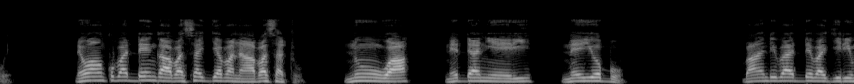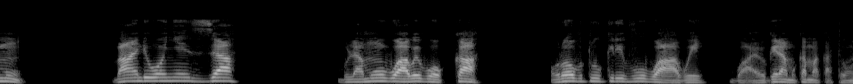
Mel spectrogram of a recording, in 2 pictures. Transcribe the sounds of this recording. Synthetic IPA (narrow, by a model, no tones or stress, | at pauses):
we | ne̞waːŋkuβadːe̞ŋɡaːβasaɟːaβanaːβasatṵ | nuːwa | ne̞dːanie̞ɾi | ne̞jo̞bṵ | βaːndiβadːe̞βaɟiɾimu | βaːndiwo̞ɲe̞za | βulamuβwaːβwe̞βwo̞kːa | oɾo̞ːβutuːkiɾivuβwa̰ːβwe̞ | βwa̰ːjo̞̰ɡe̞ɾamukamaka̰to̰ːn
